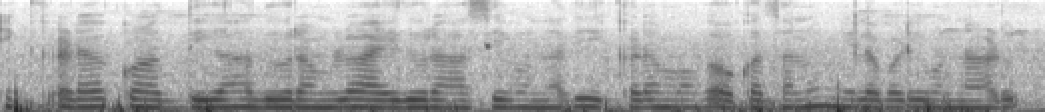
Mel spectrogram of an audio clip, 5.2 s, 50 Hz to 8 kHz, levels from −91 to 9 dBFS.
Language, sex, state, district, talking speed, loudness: Telugu, female, Telangana, Mahabubabad, 135 wpm, -22 LUFS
